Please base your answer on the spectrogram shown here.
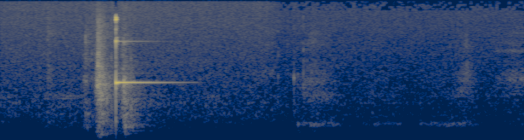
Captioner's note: bell dings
